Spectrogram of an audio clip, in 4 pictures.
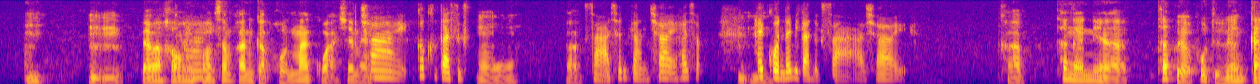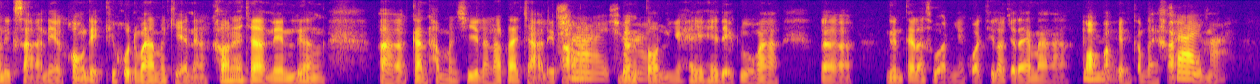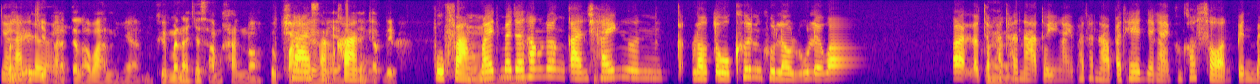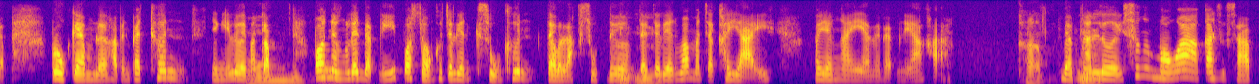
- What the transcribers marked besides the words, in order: static; distorted speech; tapping; other background noise; mechanical hum; in English: "แพตเทิร์น"
- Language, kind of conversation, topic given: Thai, unstructured, ถ้าคุณได้เป็นนายกรัฐมนตรี คุณจะเริ่มเปลี่ยนแปลงเรื่องอะไรก่อนเป็นอย่างแรก?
